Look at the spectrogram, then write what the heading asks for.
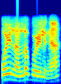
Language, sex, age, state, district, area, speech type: Tamil, male, 18-30, Tamil Nadu, Tiruppur, rural, conversation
